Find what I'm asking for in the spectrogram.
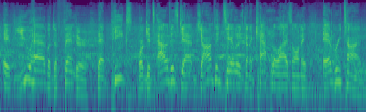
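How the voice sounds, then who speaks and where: A man's voice: fairly high pitch, expressive, moderate pace, a crowd in the background. A man working as color commentator, giving emphatic, conversational analysis of a live football game. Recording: loud stadium noise behind voice. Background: noisy football stadium.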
